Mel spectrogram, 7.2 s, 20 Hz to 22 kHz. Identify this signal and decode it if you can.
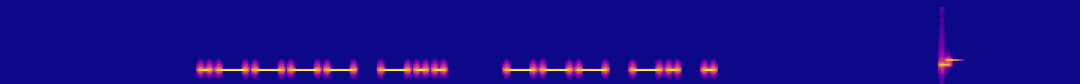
Morse code, heard as a keyed tone, about 20 wpm, 700 Hz. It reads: 1D ONE
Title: Field Day Exchanges - 20wpm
